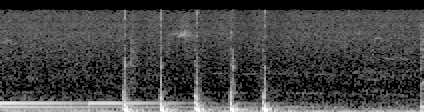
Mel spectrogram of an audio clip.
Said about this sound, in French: Puis soudain, quelqu'un derrière la porte s'est mis à cogner.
